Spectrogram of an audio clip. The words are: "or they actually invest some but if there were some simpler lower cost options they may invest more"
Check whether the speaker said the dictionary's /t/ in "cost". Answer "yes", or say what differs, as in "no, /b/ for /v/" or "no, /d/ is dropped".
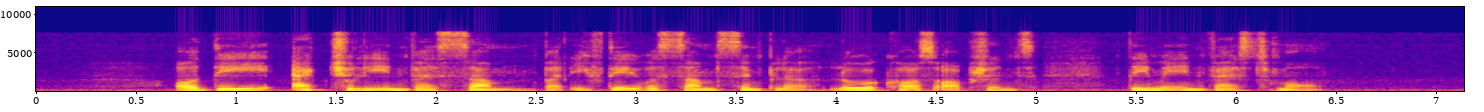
no, /t/ is dropped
